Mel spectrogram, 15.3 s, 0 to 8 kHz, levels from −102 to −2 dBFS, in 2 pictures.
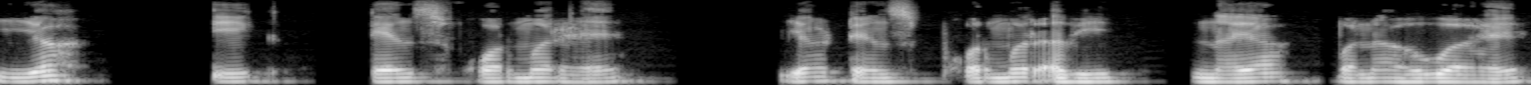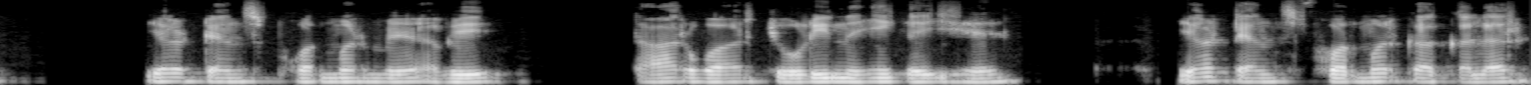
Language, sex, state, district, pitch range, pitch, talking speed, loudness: Hindi, male, Bihar, Jamui, 130-140 Hz, 135 Hz, 100 wpm, -19 LUFS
